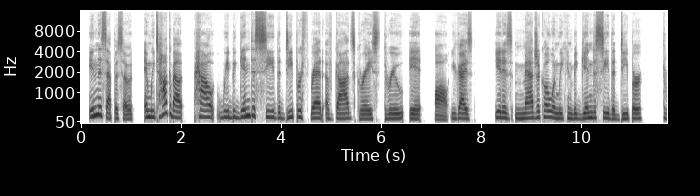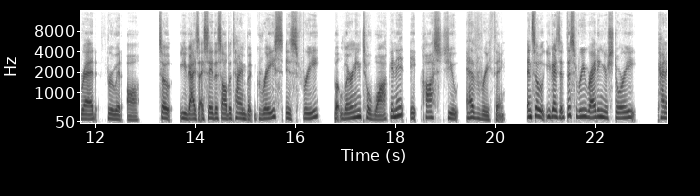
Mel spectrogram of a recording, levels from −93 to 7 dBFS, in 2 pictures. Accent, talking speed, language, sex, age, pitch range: American, 180 wpm, English, female, 20-39, 155-200 Hz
